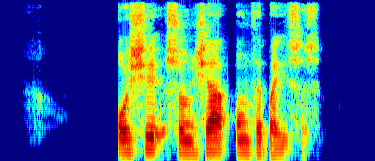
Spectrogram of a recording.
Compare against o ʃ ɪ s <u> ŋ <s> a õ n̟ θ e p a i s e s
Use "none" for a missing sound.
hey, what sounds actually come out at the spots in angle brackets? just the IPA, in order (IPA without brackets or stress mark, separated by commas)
o, ʃ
